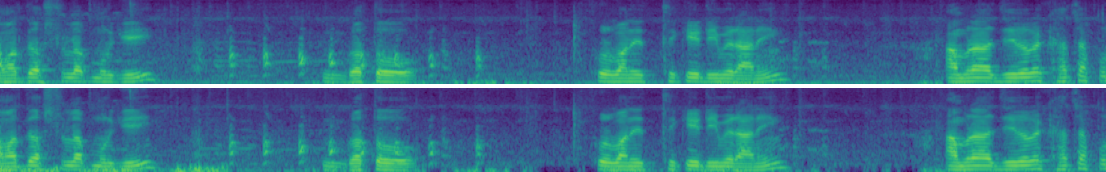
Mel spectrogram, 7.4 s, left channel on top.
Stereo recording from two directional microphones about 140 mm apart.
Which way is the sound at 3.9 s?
30° right (ahead or behind).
